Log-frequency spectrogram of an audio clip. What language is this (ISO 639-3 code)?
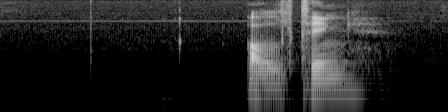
nor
